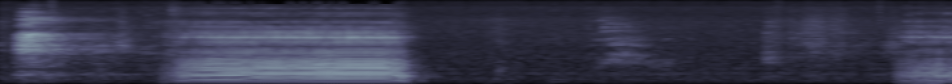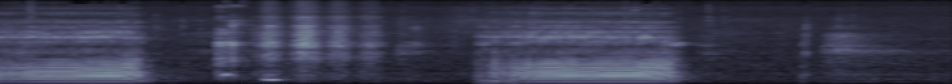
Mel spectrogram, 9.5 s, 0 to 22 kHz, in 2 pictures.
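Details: Sleeping female Labrador puppy snoring loudly, likened to a motorcycle: rattling snores on each in-breath, about 1 to 1.5 seconds long, three in under ten seconds, quieter breath noise between; owner wonders if she's clogged up; snoring.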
